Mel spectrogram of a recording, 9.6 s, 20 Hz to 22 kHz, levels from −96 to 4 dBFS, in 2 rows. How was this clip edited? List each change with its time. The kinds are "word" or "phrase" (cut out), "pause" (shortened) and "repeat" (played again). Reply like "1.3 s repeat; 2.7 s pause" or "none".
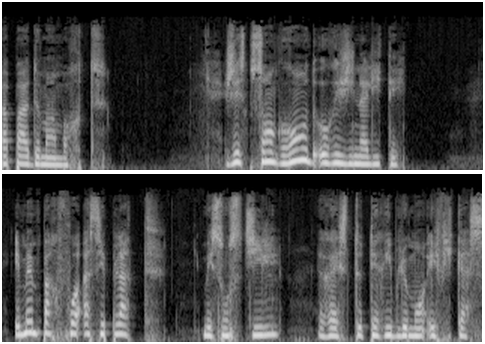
2.4 s phrase; 6.7 s pause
